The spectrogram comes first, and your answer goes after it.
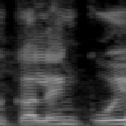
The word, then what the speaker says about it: कलांचो: कलांचो जिसे कि जिसका प्रोनाउंसिएशन कलेंको भी कहा जाता है और और भी कुछ देसी वगैरह नाम होते होंगे।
